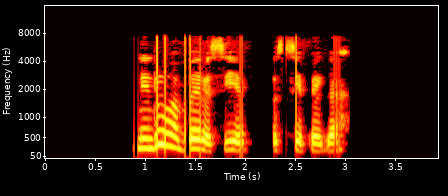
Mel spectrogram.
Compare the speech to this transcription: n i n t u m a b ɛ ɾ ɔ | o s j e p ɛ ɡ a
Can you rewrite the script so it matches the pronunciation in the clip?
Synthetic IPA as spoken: n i n d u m a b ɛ ɾ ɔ | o s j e p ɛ ɡ a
